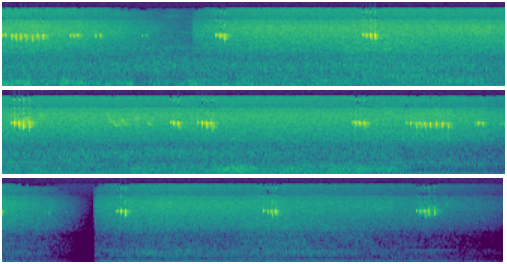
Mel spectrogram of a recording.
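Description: Oriental greenfinch calls: short, high twittering notes and quick trills, repeated every second or two.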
